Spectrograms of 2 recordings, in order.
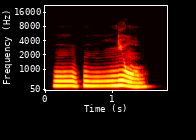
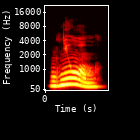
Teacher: I touch my hard palate with the middle part of the tongue, днем, and direct the air to my nose to produce a nasal sound н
